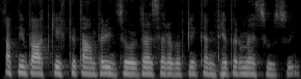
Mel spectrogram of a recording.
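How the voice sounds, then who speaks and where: A woman narrating a romance novel aloud in a steady, even storytelling manner. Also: fairly low pitch. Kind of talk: audiobook novel reading.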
